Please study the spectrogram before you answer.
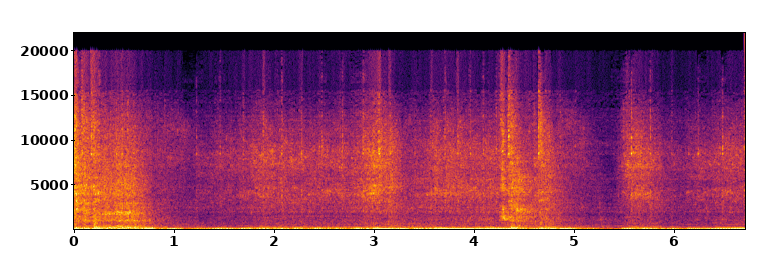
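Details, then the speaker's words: Barn-find Mopar Belvedere V8, parked about a year, started easily after only a new fuel filter, no starting fluid: deep, heavy rumble with rough V8 lope and a couple of blips, firing steadily; the old V8 runs healthy. "you know i'm very surprised actually it started up that easy yeah she sounds good"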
